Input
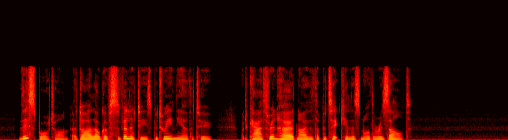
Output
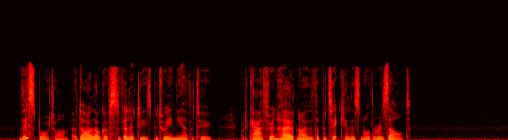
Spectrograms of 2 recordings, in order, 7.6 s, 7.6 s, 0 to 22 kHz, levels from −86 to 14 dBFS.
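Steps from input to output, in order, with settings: record warp 78 rpm, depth 100 cents; gain -4 dB

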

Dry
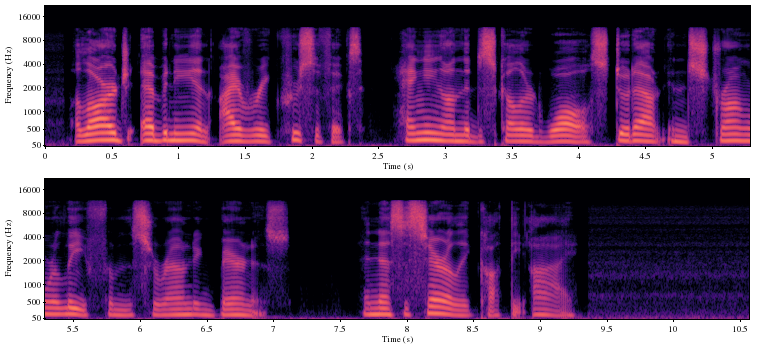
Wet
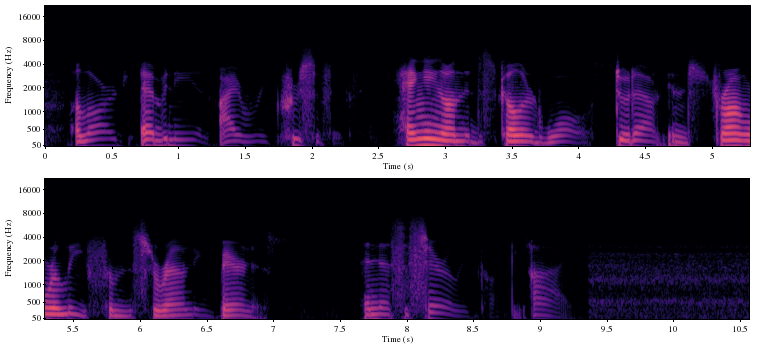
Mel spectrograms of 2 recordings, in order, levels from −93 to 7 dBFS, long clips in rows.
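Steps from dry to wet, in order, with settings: wow and flutter 16 cents; mistuned SSB -170 Hz 260–3000 Hz; ending taper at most 110 dB/s; gain -4 dB

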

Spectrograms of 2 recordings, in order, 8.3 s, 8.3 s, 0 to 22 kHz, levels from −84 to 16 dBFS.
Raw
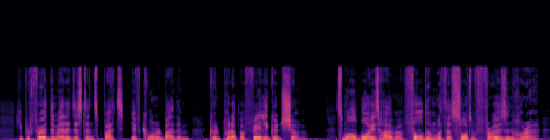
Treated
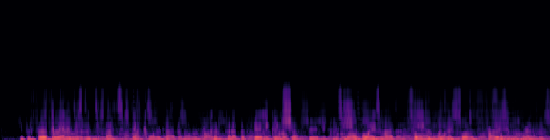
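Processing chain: echoes that change speed 0.101 s, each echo -3 st, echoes 3, each echo -6 dB; vocoder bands 16, saw 84.7 Hz; on a send: feedback echo 0.268 s, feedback 52%, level -18 dB; on the sum: rotary speaker horn 0.9 Hz; gain -5 dB

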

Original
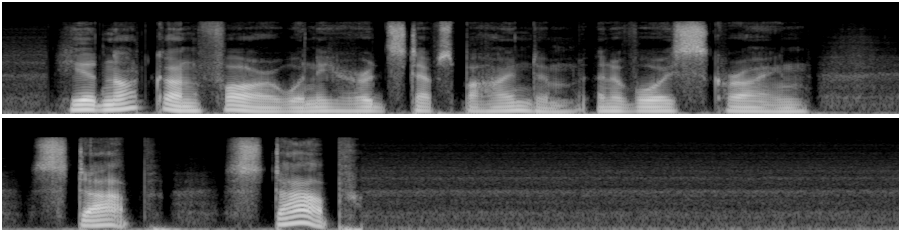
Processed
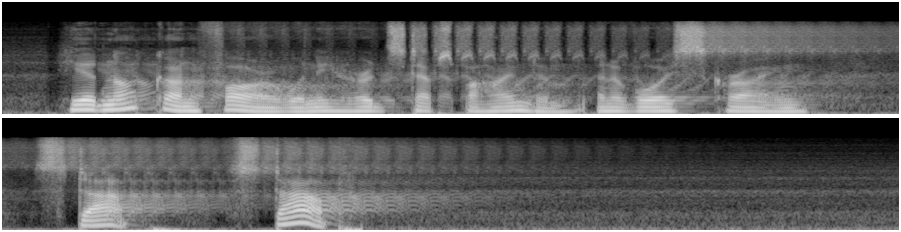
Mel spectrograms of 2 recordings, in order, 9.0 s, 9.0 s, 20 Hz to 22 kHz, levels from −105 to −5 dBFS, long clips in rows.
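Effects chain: in parallel at -2 dB: limiter -22 dBFS, peak gain reduction 10.5 dB; on the sum: thinning echo 0.111 s, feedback 80%, high-pass 720 Hz, level -12 dB

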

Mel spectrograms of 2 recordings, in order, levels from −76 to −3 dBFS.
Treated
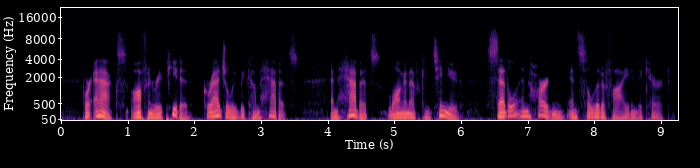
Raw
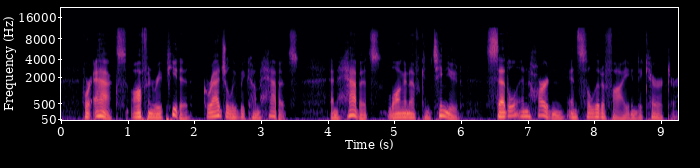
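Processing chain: ending faded out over 0.71 s; LPF 1800 Hz 6 dB/oct; bell 620 Hz -4 dB 0.96 oct

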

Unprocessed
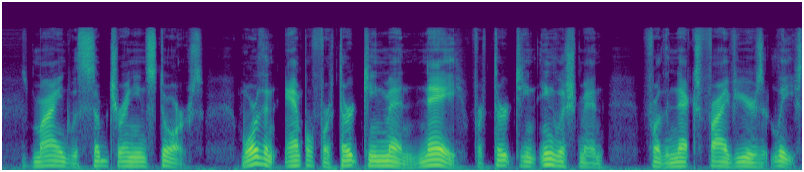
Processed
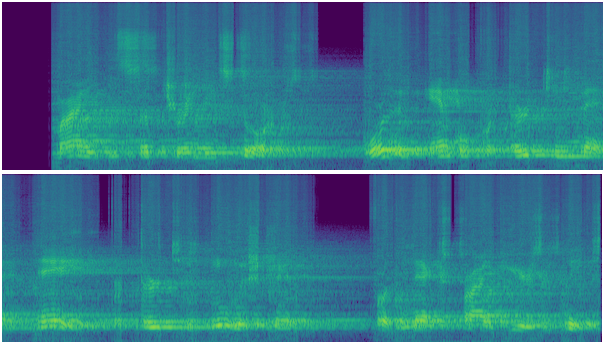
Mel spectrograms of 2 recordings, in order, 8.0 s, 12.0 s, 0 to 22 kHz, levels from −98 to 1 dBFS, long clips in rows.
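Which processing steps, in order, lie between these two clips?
steep high-pass 350 Hz 96 dB/oct; bell 6200 Hz -6.5 dB 0.23 oct; in parallel at +0.5 dB: limiter -17 dBFS, peak gain reduction 7.5 dB; on the sum: vocal rider within 3 dB 0.5 s; bit-crush 5-bit; granular stretch 1.5×, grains 0.195 s; echo 0.173 s -7.5 dB; on a send at -4.5 dB: reverb RT60 4.7 s, pre-delay 55 ms; on the sum: gain -3.5 dB

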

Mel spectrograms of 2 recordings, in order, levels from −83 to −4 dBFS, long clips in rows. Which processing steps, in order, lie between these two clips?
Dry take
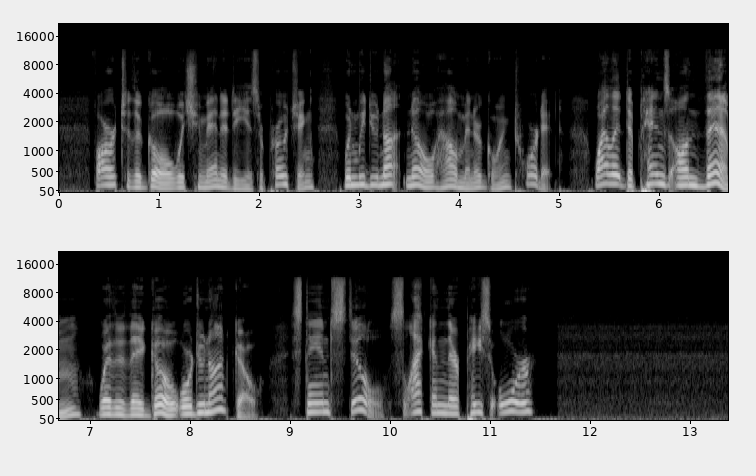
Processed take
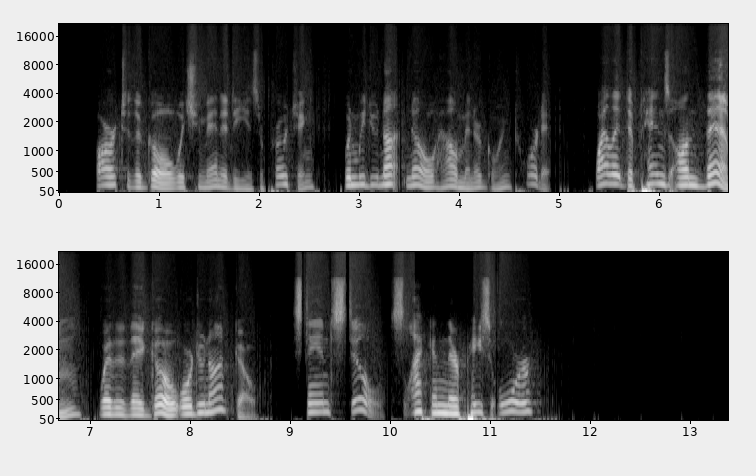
on a send at -24 dB: weighting filter A + reverb RT60 1.0 s, pre-delay 7 ms; on the sum: bit-crush 8-bit; 10.24–10.82 tone controls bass +11 dB, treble -15 dB; in parallel at -7 dB: soft clip -17 dBFS, distortion -15 dB; on the sum: three-band expander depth 100%; gain -2.5 dB

